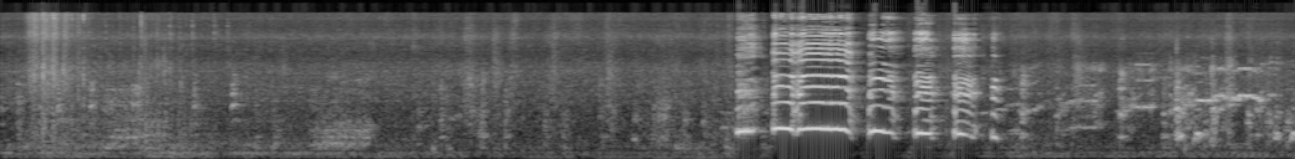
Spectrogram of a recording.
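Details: A kukuak balenggek chicken only three months old, after several seconds of low background clucking and noise, bursts into a loud, segmented crow of rapid, pulsing syllables that fade into softer calls.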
